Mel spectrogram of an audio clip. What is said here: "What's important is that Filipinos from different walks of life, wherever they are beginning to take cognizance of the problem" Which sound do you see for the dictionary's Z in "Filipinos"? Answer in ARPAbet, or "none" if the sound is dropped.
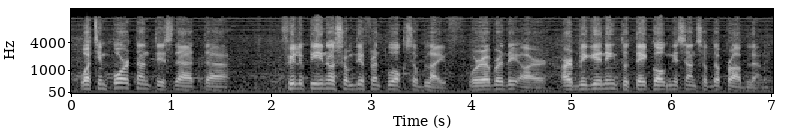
S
